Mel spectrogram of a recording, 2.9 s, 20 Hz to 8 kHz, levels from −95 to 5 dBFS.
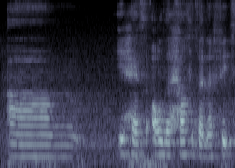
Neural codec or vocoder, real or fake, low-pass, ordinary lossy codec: none; real; none; none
